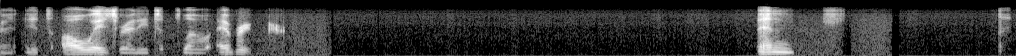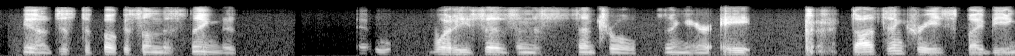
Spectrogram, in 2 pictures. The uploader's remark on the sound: ACIM Daily Conference Call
